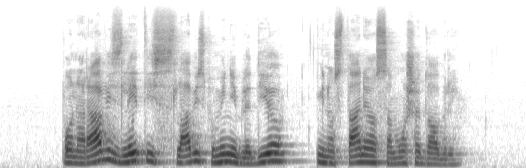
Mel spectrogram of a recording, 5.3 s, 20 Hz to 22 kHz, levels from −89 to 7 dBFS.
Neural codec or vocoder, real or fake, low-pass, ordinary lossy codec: none; real; 19.8 kHz; none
